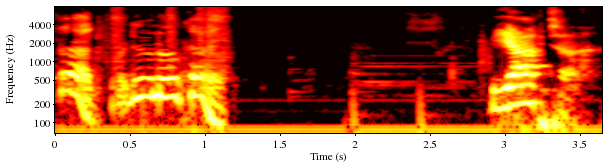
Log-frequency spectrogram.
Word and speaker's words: Beata: Beata is how they're saying to pronounce it. Beata?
